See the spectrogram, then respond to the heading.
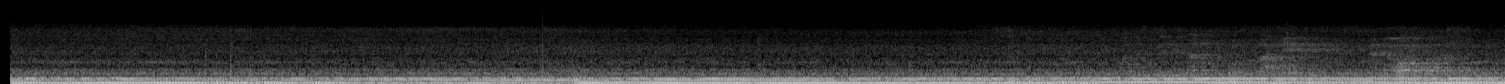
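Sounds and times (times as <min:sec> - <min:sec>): car engine idling: 0:00.1 - 0:15.0.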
